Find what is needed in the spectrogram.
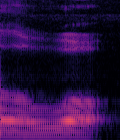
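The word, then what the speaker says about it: を: Yang berikutnya adalah partikel wo. Partikel wo ya, wo, wo, wa, wo, eng. Nah, wo. Tapi dibacanya o si minasang ya, kayak gitu.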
